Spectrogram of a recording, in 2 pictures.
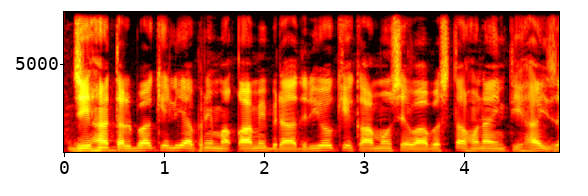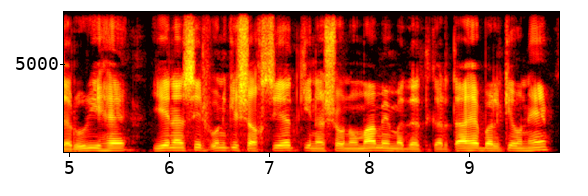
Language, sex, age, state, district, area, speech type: Urdu, male, 18-30, Delhi, North West Delhi, urban, spontaneous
